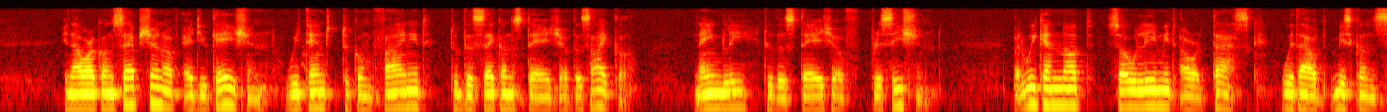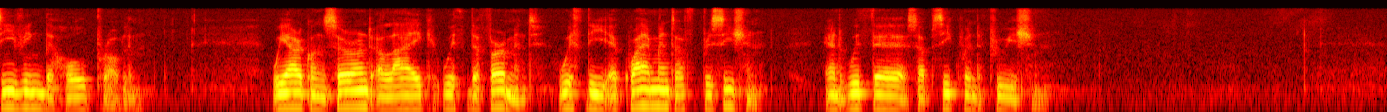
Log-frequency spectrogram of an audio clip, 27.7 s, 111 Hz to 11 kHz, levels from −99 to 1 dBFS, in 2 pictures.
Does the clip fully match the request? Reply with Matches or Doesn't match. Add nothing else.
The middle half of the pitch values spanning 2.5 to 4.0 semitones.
Matches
